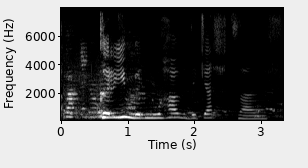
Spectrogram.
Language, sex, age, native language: Icelandic, female, 8, Icelandic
